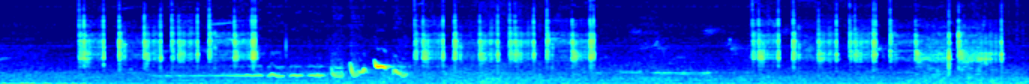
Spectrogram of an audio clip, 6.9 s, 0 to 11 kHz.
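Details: Japanese bush warbler singing in a camellia tree at Maizuru Park on 23 March 2020, its song noted as improving: a steady whistled note held about a second, then a quick rising flourish, later another shorter whistle, over buzzy chirping and clicking in the background.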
